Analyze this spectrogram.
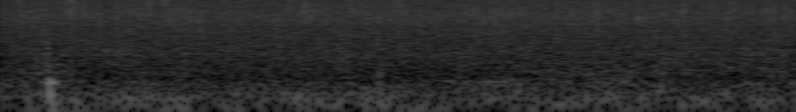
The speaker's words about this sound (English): I'm just stuck in a tree at the moment, trying not to let you hear that I'm stuck in a tree, but it's very spiky. I'm just sheltering from the rain again.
